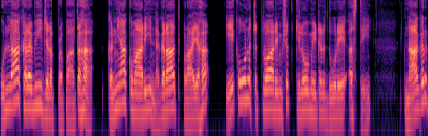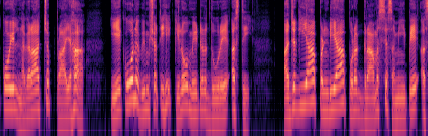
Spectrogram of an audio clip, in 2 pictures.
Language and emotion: Sanskrit, neutral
